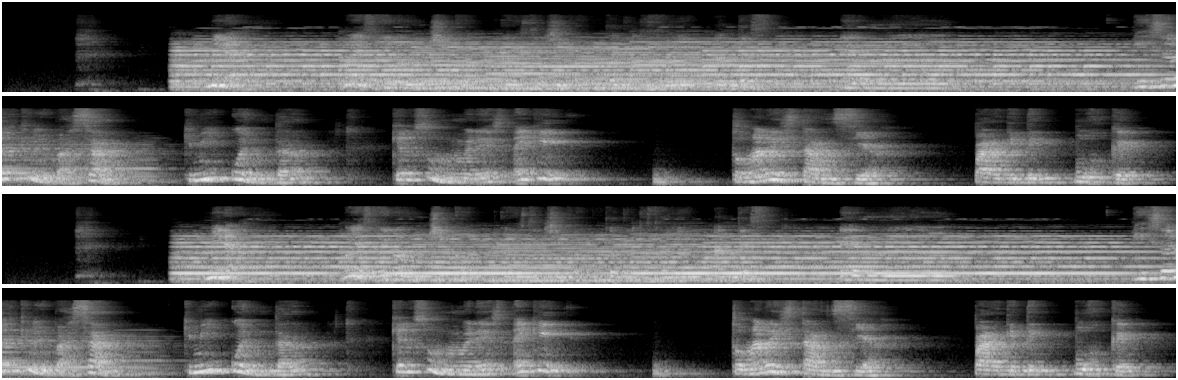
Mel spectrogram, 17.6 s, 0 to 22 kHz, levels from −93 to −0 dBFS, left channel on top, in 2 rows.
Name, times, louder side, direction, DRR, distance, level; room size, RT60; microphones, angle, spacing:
sound 1, 1.3-9.9, right 2 dB, 50° left, 0.5 m, -19 dB
voice 1, 1.5-1.8 2.6-5.7 6.3-7.2 8.4-9.7 10.2-11.1 11.7-13.0 13.7-13.8 14.3-15.4 16.1-17.2, right 1 dB, 20° right, -3 dB, 0.5 m, -20 dB
2.3 x 2.2 x 3.4 m, 0.73 s
head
